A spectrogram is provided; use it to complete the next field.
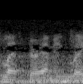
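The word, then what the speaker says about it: Leicester Hemingway: you're right you pronounced it right it is lester hemingway it's spelled the other way but if they're announced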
